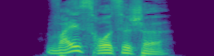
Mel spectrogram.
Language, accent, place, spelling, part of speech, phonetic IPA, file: German, Germany, Berlin, weißrussische, adjective, [ˈvaɪ̯sˌʁʊsɪʃə], De-weißrussische.ogg
- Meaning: inflection of weißrussisch: 1. strong/mixed nominative/accusative feminine singular 2. strong nominative/accusative plural 3. weak nominative all-gender singular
